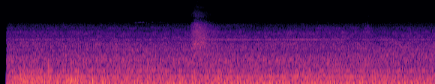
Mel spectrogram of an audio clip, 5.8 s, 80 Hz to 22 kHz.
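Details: GAL E210 bus diesel idling, heard outside: loud rumble with rough, ragged puffing chuff pulsing irregularly, consistent with an exhaust leak; such leaks often leave black dust on parts near the engine.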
